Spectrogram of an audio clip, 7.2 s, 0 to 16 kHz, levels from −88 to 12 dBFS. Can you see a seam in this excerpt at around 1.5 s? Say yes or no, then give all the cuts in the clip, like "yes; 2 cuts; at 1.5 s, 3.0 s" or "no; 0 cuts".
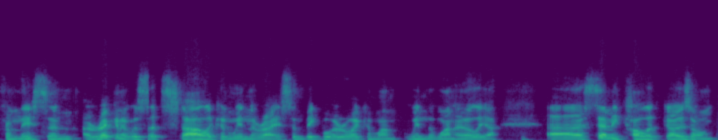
yes; 1 cut; at 1.5 s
